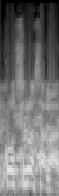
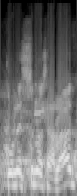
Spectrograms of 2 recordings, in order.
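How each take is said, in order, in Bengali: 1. শব্দটি ছোট 'koslo' হিসেবে বলা হয়। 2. শব্দটি লম্বা 'koleslo' হিসেবে বলা হয়। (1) "অনেকজন বলে কোসলো সালাদ" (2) "রিয়েল উচ্চারণটা হলো কোলেস্লো সালাদ"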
